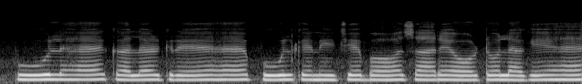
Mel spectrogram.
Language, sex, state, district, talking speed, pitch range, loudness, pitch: Hindi, female, Maharashtra, Mumbai Suburban, 135 wpm, 210-220 Hz, -14 LUFS, 215 Hz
